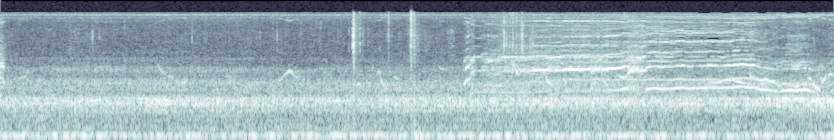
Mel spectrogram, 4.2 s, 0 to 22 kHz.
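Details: Peregrine falcon chicks, three hungry young at Great Spirit Bluff, beg during a breakfast feeding on 24 May 2022, nest cam recording: after soft chips, a thin, wavering whine builds in the last seconds over a low hum.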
